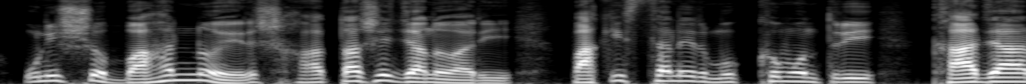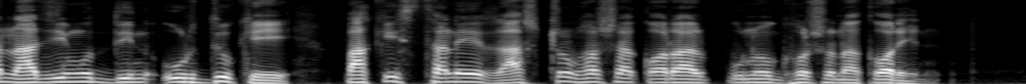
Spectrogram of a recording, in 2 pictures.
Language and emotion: Bengali, neutral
